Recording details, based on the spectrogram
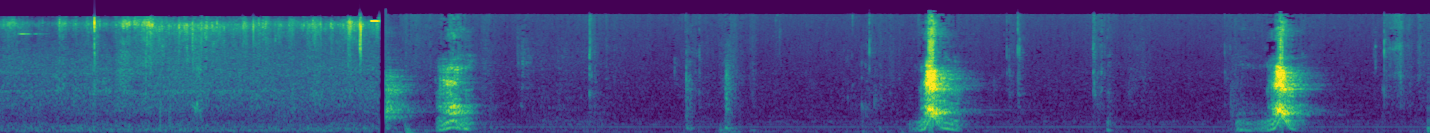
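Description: A German Shepherd gives a few loud, deep, spaced barks after an opening stretch of hiss.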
